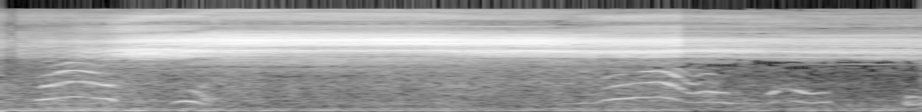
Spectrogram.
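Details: A locust cicada found screaming gives a continuous shrill, high buzz that swells louder after the first half second and eases slightly near the end, while people talk over it in short rising and falling phrases.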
